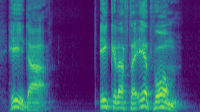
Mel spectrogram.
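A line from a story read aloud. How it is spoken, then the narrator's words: Knight roaring. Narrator (German): brüllte der Ritter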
